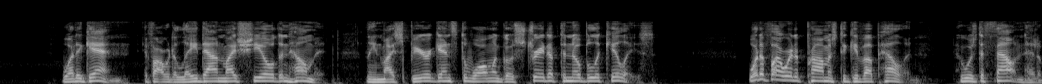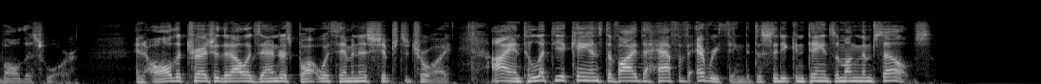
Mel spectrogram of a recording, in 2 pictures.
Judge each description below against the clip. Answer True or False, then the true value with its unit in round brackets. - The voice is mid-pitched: True (145 Hz)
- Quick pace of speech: True (215 wpm)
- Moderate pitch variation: True (3.0 semitones)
